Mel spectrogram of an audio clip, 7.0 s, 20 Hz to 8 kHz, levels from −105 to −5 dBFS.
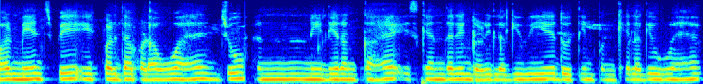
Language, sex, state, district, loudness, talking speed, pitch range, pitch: Hindi, female, Uttar Pradesh, Jalaun, -38 LUFS, 230 wpm, 190-200 Hz, 195 Hz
